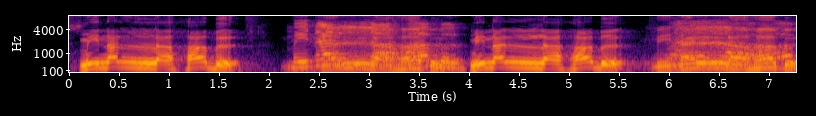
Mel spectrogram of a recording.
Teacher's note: اور با میں آخر میں قلقلہ ہو جائے گا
